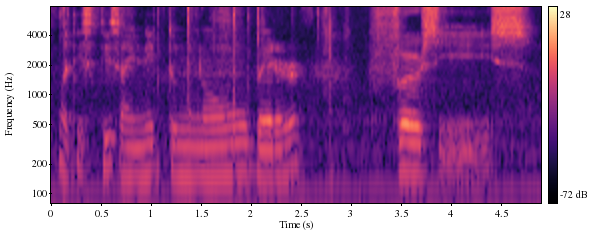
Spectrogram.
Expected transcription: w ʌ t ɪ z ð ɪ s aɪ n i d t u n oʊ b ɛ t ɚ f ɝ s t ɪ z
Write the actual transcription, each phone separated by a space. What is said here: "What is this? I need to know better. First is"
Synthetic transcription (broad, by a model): w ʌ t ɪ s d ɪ s aɪ n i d t u n oʊ b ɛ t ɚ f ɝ s ɪ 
